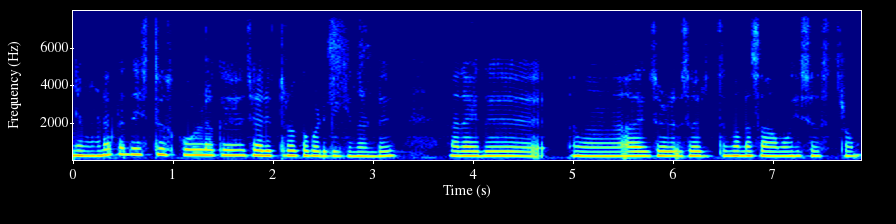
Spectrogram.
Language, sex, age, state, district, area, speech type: Malayalam, female, 30-45, Kerala, Wayanad, rural, spontaneous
